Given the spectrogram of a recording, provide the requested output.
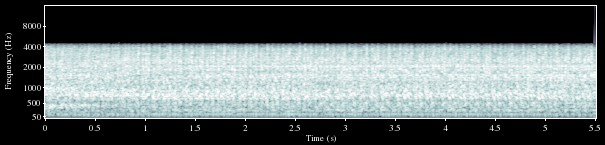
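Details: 1971 VW Type 3 Fastback flat-four, just static timed with the vacuum advance fixed: rough, lopsided idle seemingly firing on only two cylinders; removing plug wires 1 and 3 changes nothing, removing 2 or 4 kills it; cause unknown.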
